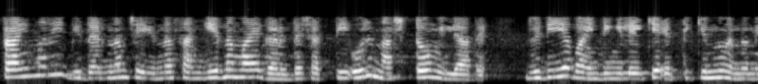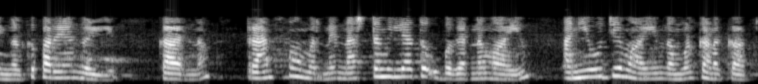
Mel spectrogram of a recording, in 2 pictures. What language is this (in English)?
Malayalam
